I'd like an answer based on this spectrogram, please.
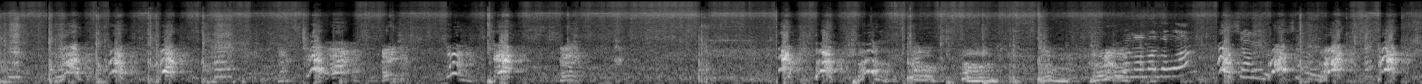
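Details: Pet dog Hogan barking at a vacuum cleaner indoors, short sharp barks in irregular bursts mixed with a person talking over them and a steady high hum in the background.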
